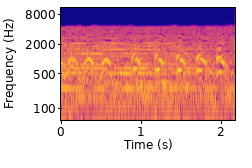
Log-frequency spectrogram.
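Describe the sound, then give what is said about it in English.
A cartoon dog barks in a deep bass voice, singing a rapid, rhythmic string of short woofs. Each woof swoops up and down in pitch, loud and steady over a constant background hum. “that famous canine basso, Pluto the Pup.”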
